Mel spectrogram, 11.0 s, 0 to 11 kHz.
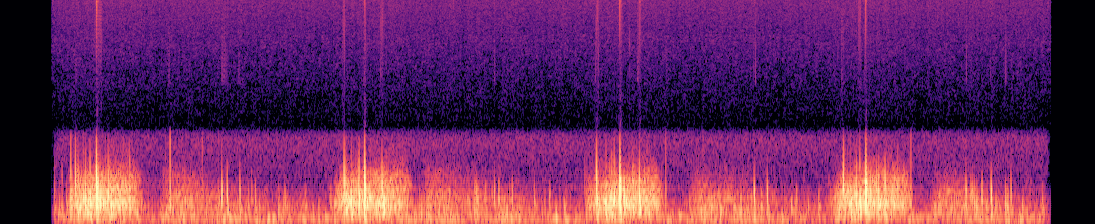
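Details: Fine crackles recorded with StethoMe electronic stethoscope, AI-classified: breaths about 24 a minute with brief, repeated crackling pops in groups through the breathing cycle; non-continuous transient sounds, characteristic of bronchitis and pneumonia.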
